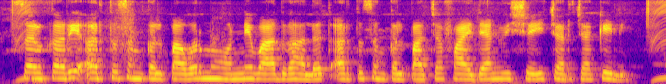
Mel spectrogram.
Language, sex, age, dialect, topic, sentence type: Marathi, female, 31-35, Standard Marathi, banking, statement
